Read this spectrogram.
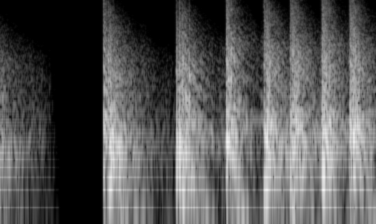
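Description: Fireworks burst with sharp bangs.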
